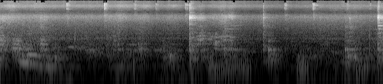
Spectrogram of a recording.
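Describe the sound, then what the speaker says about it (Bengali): Mustard seeds, bay leaf and dried red chilies tempered in mustard oil are stirred in a pan, giving a faint, steady sizzle broken by scattered light scrapes and clicks of the spatula. "খুব ভালো করে নাড়াচাড়া দিতে হবে মিশিয়ে নিতে হবে"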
